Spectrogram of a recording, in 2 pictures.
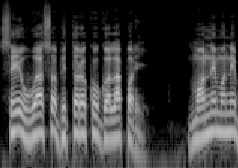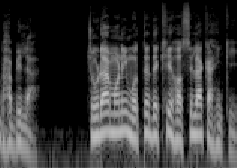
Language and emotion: Odia, neutral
